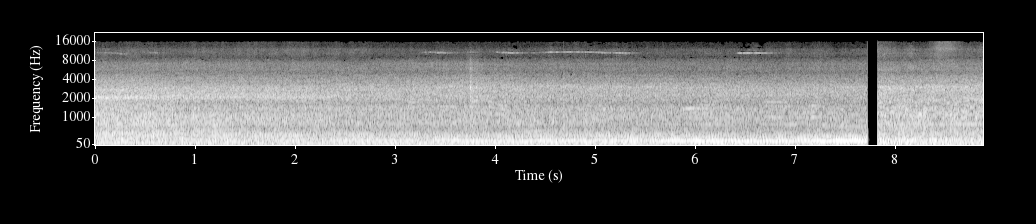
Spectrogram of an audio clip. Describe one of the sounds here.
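An electric train motor hums steadily as a train pulls away.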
